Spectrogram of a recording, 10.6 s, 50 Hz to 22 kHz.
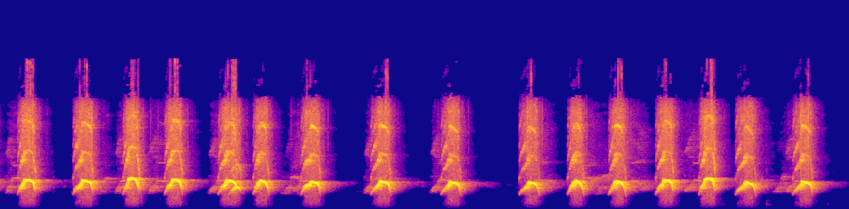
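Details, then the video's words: Cockatiel, also called calopsita, calling insistently for training other cockatiels: loud whistled notes rising then falling, about two per second in uneven runs with short pauses, clean background. "Canto de Calopsita: 1 Hora Para Treinar Calopsitas (Canto Próprio)"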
